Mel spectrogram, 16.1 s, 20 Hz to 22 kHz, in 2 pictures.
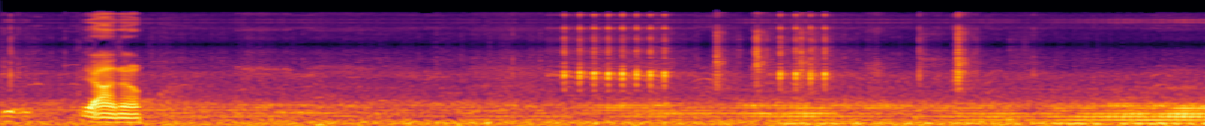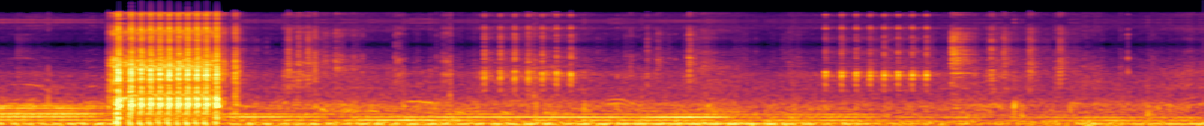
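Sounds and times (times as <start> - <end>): airsoft rifle bursts: 8.8 - 9.7.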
